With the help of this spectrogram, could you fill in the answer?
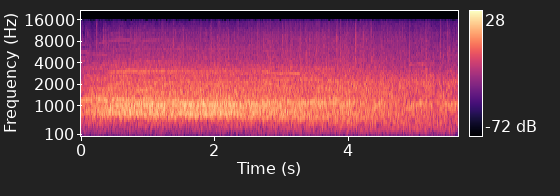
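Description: A crowd at Cyber Rodeo applauds steadily for several seconds, a dense wash of many hands clapping at once, loud and even throughout before easing slightly at the end.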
